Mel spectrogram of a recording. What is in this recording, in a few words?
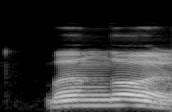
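"benggul", Malay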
